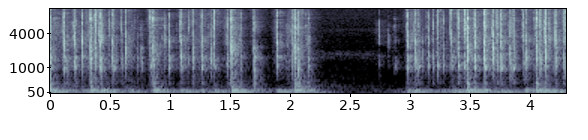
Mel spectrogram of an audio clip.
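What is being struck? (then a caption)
Plastic mechanical keyboard. A white tenkeyless Ducky Miya Pro mechanical keyboard with plastic keycaps and Cherry MX Red switches, resting on a desk mat, is typed on with the fingertips of both hands. Rapid, bright plastic key clacks ride over a low thock, with a brief pause in the middle before the typing resumes.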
